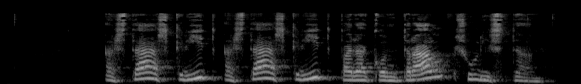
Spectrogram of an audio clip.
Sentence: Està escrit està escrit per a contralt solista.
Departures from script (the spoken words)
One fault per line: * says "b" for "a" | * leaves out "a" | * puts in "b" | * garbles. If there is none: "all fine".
all fine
